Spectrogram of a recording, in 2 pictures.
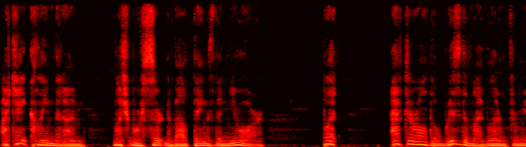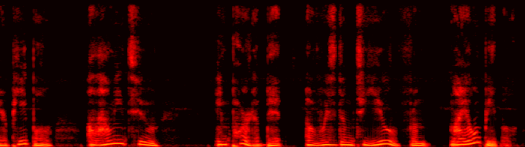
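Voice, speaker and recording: Man acting a dark, husky, nervous male scholar. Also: lowish voice, sing-song, unhurried, no room sound, recorded from a distance, heavily acted. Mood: sympathetic, reassuring. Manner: hesitant, rambling, gentle, with stammers and sighs. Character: nervous, kindly, chatty male scholar researcher. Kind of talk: audio roleplay monologue addressed to the listener.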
